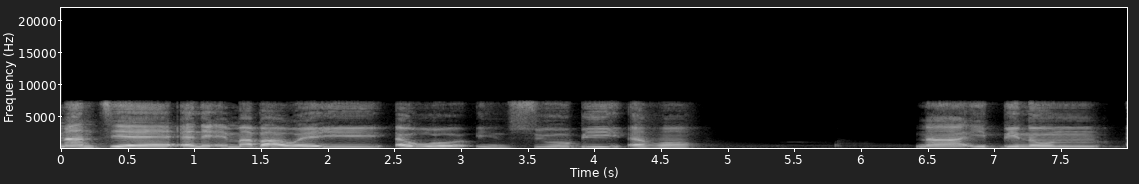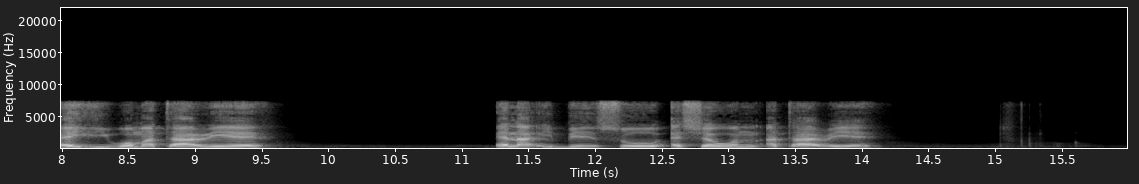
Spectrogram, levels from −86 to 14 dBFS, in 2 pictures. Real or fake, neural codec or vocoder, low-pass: fake; codec, 16 kHz, 0.9 kbps, LongCat-Audio-Codec; 7.2 kHz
